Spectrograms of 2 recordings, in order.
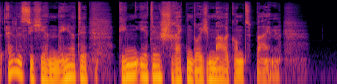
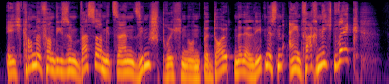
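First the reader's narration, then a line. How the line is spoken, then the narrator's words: Sudden angry shout. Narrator (German): schrie sie in plötzlichem Zorn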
